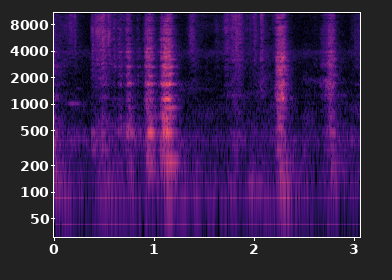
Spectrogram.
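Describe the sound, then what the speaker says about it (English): A cast iron charcoal grate is set into a ceramic kamado grill, giving a few short scraping, rasping metal-on-ceramic contacts, close and fairly quiet, with no voices. "Now we're going to add the cast iron"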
